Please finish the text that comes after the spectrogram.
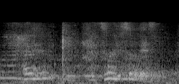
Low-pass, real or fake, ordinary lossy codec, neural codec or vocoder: none; fake; none; codec, 16 kHz, 1.1 kbps, Voila-Tokenizer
